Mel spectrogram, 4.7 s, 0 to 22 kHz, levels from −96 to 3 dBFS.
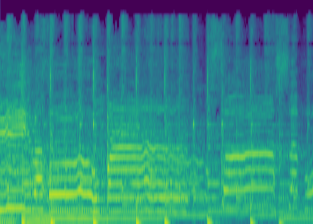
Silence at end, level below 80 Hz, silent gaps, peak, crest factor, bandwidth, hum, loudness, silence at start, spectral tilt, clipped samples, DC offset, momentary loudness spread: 0 s; -22 dBFS; none; 0 dBFS; 14 dB; 16.5 kHz; none; -14 LUFS; 0 s; -5.5 dB/octave; under 0.1%; under 0.1%; 10 LU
